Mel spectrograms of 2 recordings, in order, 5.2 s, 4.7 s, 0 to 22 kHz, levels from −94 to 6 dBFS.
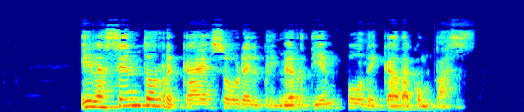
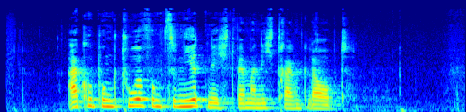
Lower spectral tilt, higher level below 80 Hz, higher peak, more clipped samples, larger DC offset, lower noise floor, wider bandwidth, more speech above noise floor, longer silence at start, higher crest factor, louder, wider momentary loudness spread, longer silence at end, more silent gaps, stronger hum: second, -4 dB/octave vs -6.5 dB/octave; about the same, -60 dBFS vs -62 dBFS; first, -2 dBFS vs -10 dBFS; neither; neither; first, -81 dBFS vs -63 dBFS; second, 9.2 kHz vs 14 kHz; first, 64 dB vs 38 dB; about the same, 0.8 s vs 0.7 s; about the same, 18 dB vs 18 dB; first, -18 LUFS vs -26 LUFS; about the same, 10 LU vs 10 LU; about the same, 0.55 s vs 0.6 s; neither; neither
